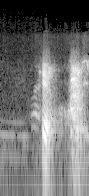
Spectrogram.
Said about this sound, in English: Max, calm down, Max. That's his dog. Oh, yeah. I hear that thing yapping all the time. He's always got that thing around.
